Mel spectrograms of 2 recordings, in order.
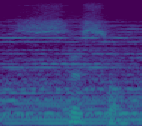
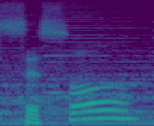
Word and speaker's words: Sissel: missile missile I'm sorry I'm not missile I'm Sissel oh am I that's why how I pronounce his name is at first it's Sizzle but I guess that's how it's uh and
